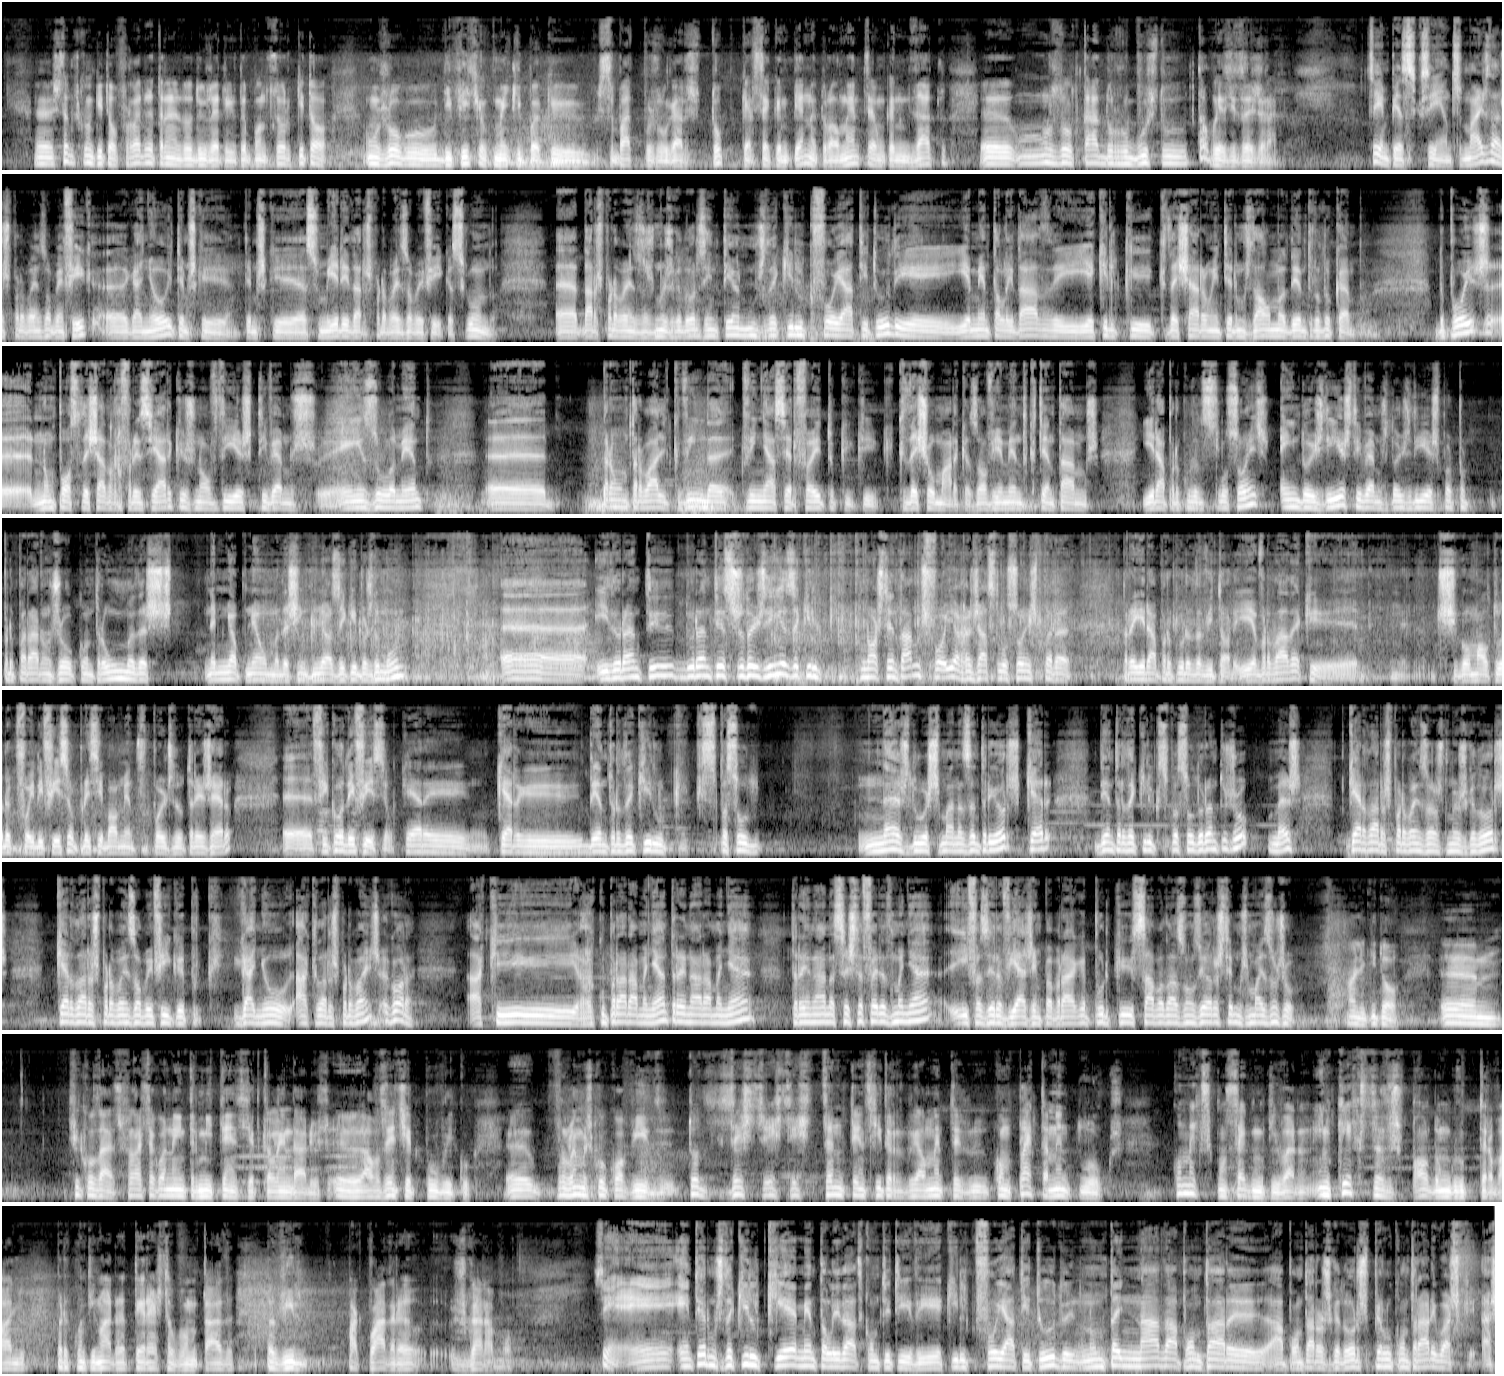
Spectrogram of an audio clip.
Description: No final fomos falar com os treinadores:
